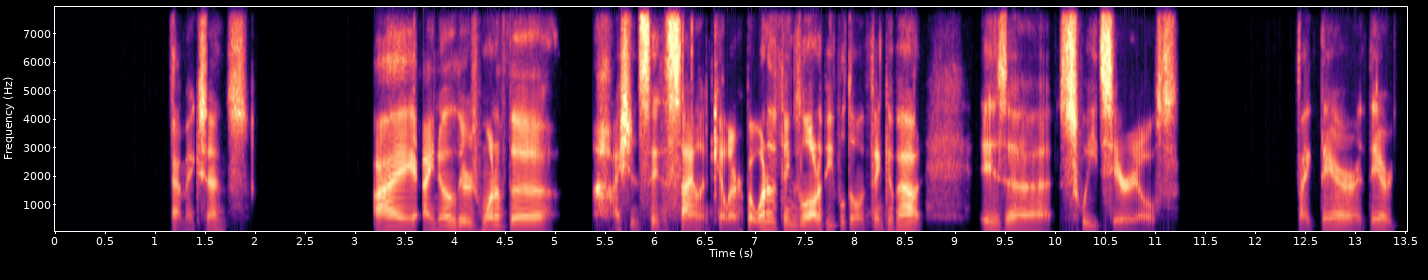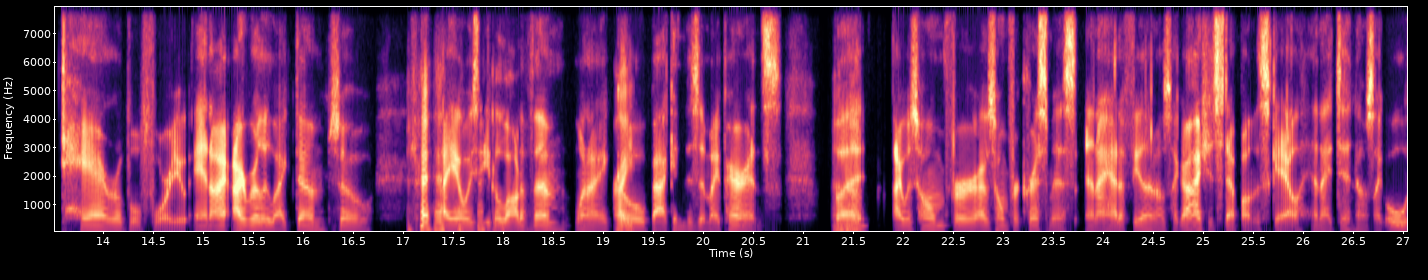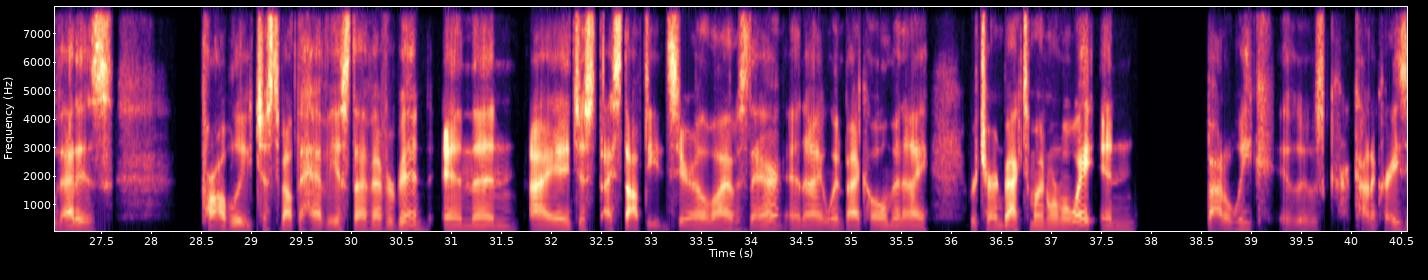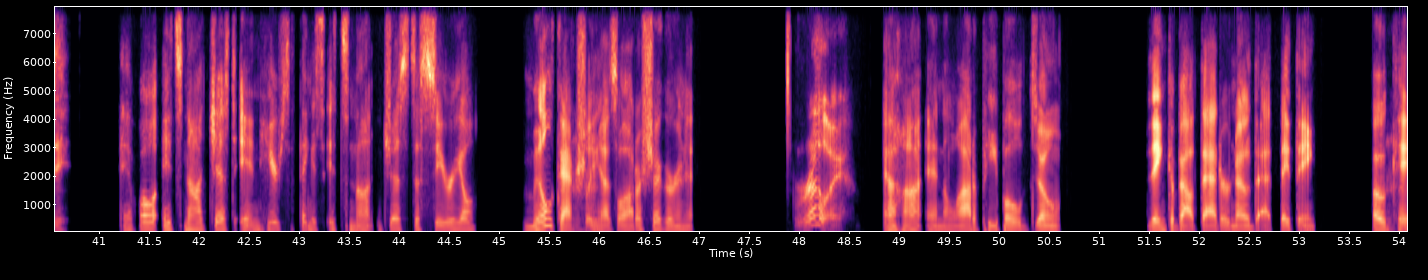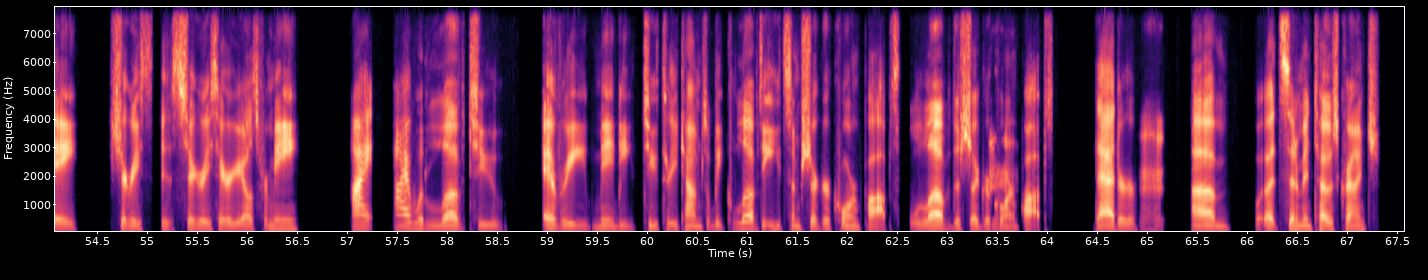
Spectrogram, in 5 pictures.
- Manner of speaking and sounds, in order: tapping; sigh; laugh
- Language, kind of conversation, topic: English, unstructured, How can you persuade someone to cut back on sugar?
